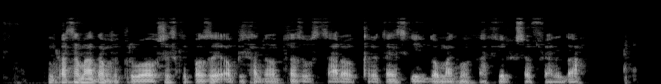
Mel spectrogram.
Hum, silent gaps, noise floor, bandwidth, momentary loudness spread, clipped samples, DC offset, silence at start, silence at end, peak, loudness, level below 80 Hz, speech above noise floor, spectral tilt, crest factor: none; none; -48 dBFS; 9.4 kHz; 9 LU; under 0.1%; under 0.1%; 0.5 s; 0.35 s; -2 dBFS; -23 LUFS; -42 dBFS; 26 dB; -6.5 dB/octave; 20 dB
